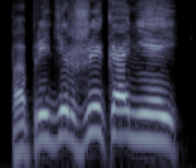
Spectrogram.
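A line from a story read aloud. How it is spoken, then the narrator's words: Shouting. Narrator (Russian): крикнула она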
